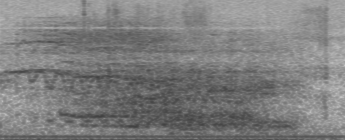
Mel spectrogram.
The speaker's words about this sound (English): Well then, if you've listened to Dimland Radio, got to the end of it, I had to listen to the horses whinny. Sorry.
